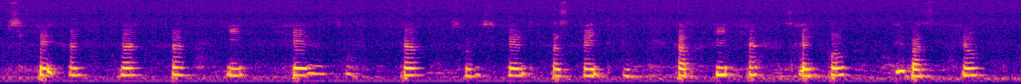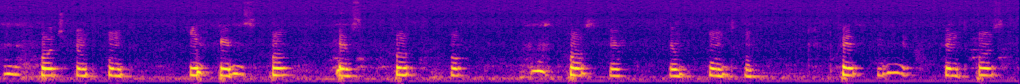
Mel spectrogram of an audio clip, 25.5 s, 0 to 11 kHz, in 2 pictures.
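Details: 17-year-old at initial evaluation, reading aloud, with psychogenic dysphonia; almost unintelligible with poor breathing-phonation coordination.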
